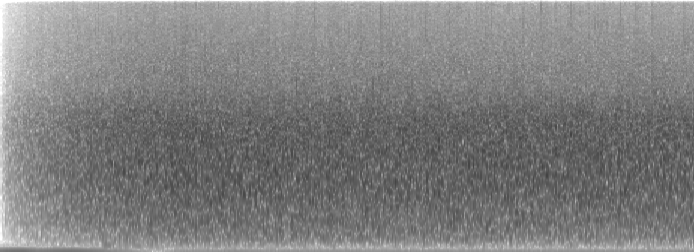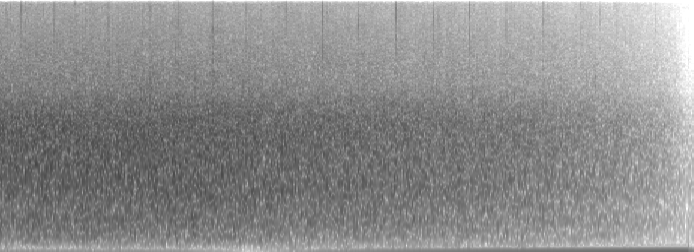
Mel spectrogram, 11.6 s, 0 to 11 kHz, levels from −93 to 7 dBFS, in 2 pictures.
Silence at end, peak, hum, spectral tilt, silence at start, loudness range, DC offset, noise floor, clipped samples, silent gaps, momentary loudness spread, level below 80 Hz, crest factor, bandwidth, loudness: 0.05 s; -4 dBFS; none; -0.5 dB/octave; 0.05 s; 5 LU; under 0.1%; -42 dBFS; under 0.1%; none; 11 LU; -64 dBFS; 16 dB; 11 kHz; -17 LUFS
